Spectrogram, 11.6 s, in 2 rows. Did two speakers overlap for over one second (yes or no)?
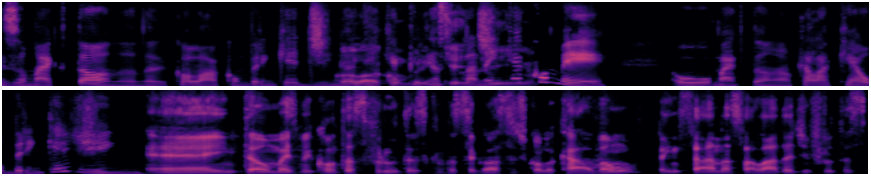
yes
